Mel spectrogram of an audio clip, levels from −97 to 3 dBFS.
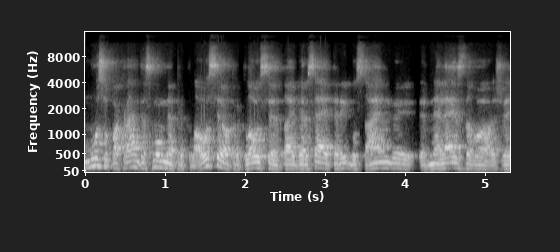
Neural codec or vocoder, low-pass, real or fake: none; 14.4 kHz; real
